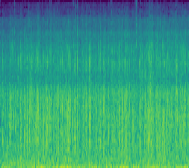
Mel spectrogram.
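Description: Steady rain pouring down, a dense close hiss of drops striking surfaces without a break, loud and even throughout with no voices.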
